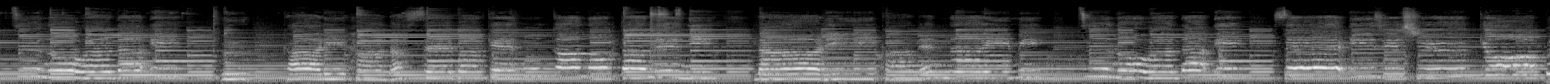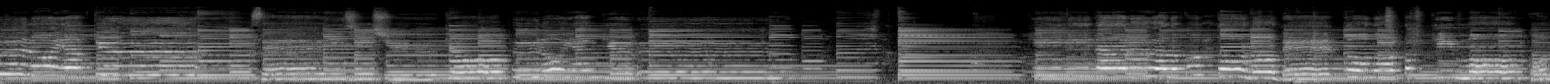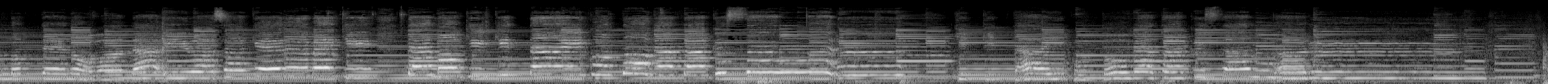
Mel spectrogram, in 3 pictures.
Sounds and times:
Music: 0.0 - 46.4.

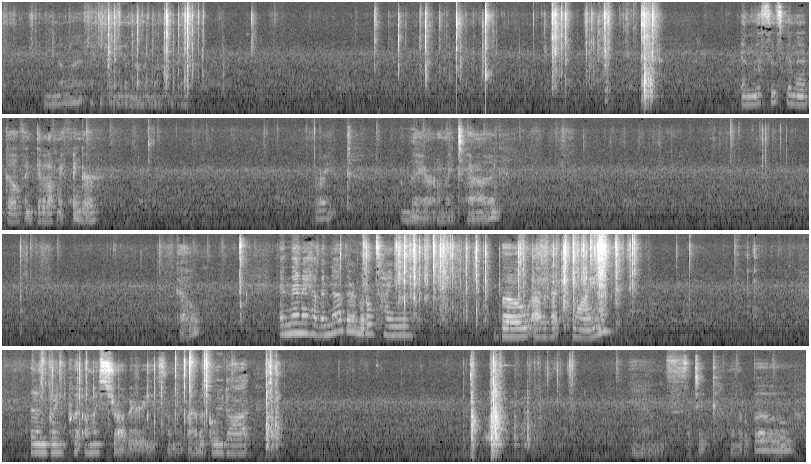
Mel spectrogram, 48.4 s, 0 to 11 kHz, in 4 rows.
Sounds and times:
Inside, small room: 0.0 - 48.3
Speech: 0.6 - 2.7, 11.1 - 13.6, 18.1 - 19.7, 26.8 - 27.2, 28.4 - 30.4, 31.6 - 33.4, 36.8 - 40.0, 45.7 - 48.2.

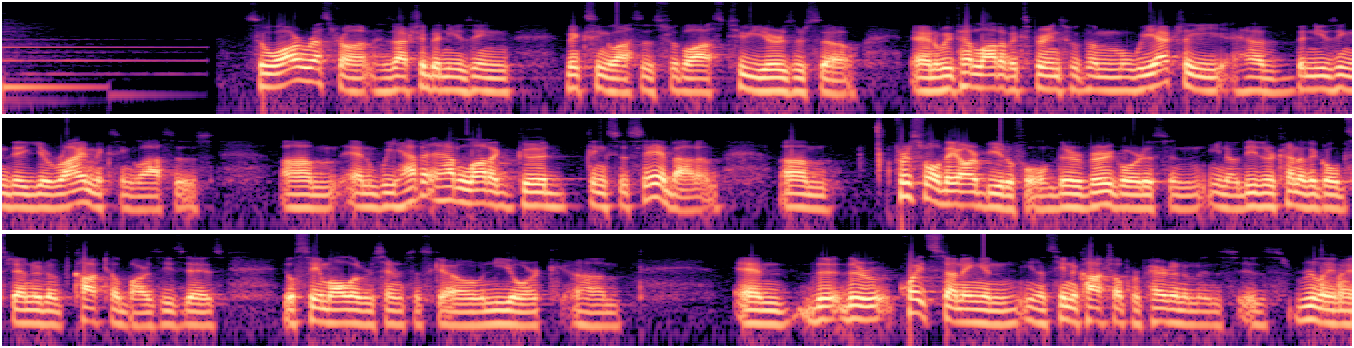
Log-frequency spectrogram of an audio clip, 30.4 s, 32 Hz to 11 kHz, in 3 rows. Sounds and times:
Speech: 1.8 - 25.0, 25.7 - 30.3.

